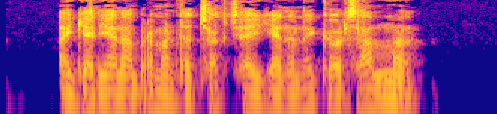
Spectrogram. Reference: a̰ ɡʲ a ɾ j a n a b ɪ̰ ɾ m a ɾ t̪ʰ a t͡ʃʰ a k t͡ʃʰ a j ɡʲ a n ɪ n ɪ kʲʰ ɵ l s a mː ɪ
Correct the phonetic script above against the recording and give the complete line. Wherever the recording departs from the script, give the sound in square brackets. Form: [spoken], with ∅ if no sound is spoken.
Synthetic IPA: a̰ ɡʲ a ɾ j a n a b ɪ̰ ɾ m a ɾ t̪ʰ a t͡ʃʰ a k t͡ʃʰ a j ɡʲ a n ɪ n ɪ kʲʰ ɵ [ɾ] s a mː ɪ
